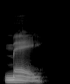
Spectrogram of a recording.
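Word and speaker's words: may (μή): The word not in the original Greek, two letters, M-E. It's pronounced may.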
